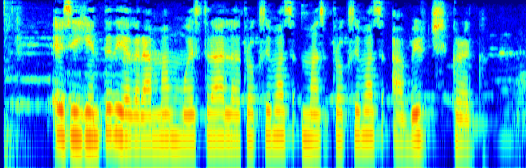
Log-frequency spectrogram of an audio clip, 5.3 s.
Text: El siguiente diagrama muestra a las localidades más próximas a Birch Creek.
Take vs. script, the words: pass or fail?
fail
